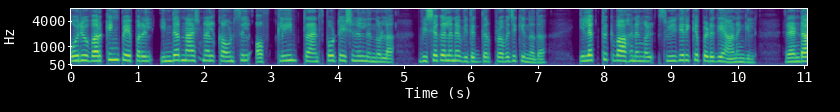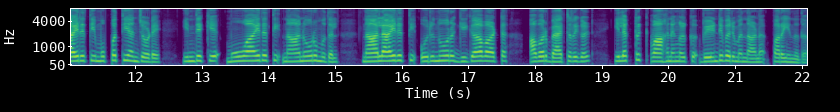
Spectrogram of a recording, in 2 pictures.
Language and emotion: Malayalam, neutral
